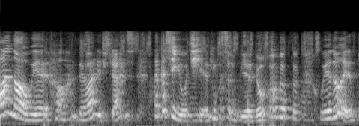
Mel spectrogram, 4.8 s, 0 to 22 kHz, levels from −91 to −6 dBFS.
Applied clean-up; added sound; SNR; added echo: neural separator model SepFormer DNS4.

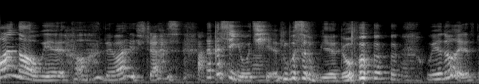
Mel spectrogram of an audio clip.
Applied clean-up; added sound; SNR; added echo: none; none; none; none.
